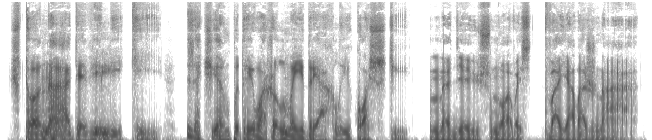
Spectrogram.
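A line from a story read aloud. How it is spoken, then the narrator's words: Creaky demonic voice. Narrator (Russian): этот костлявый демон скрипучим голосом спросил у Крона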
